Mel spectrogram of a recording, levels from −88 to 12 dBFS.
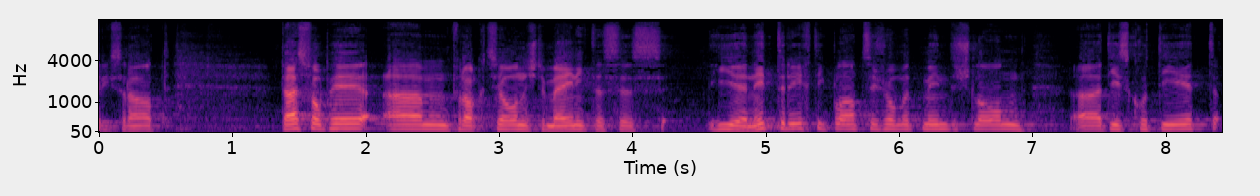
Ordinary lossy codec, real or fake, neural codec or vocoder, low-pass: AAC, 96 kbps; real; none; 14.4 kHz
